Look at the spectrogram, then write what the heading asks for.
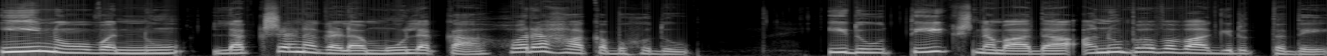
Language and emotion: Kannada, neutral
